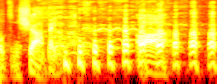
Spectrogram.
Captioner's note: man laughs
